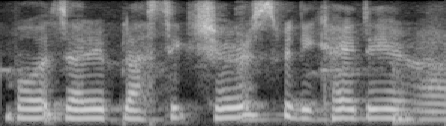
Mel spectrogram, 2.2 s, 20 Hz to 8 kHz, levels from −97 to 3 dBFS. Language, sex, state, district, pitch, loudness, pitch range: Hindi, female, Arunachal Pradesh, Papum Pare, 215 Hz, -17 LUFS, 210-230 Hz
